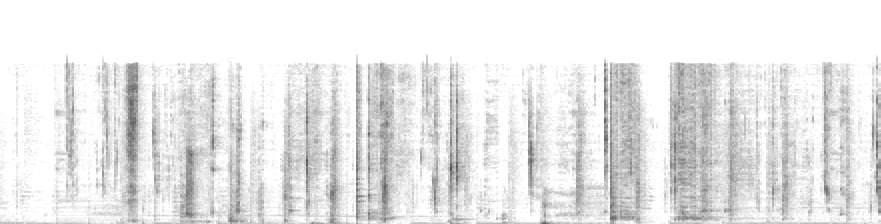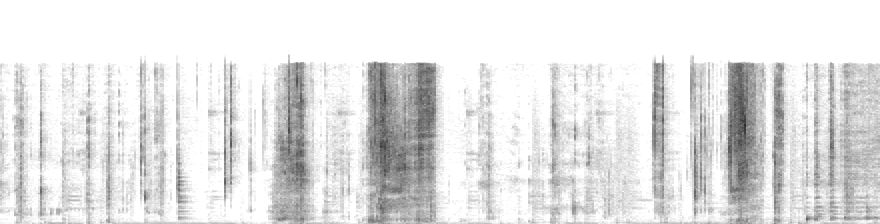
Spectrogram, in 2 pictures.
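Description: Close-miked eating sounds: crunching and chewing of kimchi and spicy ramyun with rice cakes and dumplings, with clicks of chopsticks and a spoon against the metal pot. Two louder, longer stretches of mouth noise come about twelve and sixteen seconds in.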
